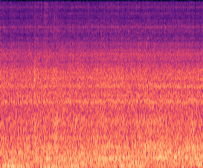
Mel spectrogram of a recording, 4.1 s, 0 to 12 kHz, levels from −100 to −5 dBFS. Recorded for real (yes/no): yes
